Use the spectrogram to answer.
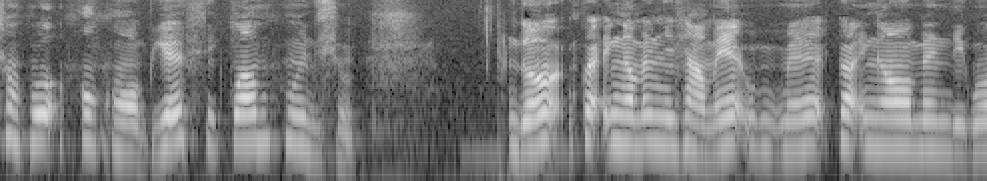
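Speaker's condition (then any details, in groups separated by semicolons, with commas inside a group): Cerebral palsy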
